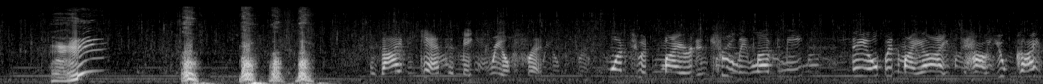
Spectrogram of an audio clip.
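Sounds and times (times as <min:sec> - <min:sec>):
speech: 0:00.5 - 0:01.0, 0:04.5 - 0:10.4
dog whining: 0:00.5 - 0:01.1, 0:01.8 - 0:03.3
dog barking: 0:01.8 - 0:03.3.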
